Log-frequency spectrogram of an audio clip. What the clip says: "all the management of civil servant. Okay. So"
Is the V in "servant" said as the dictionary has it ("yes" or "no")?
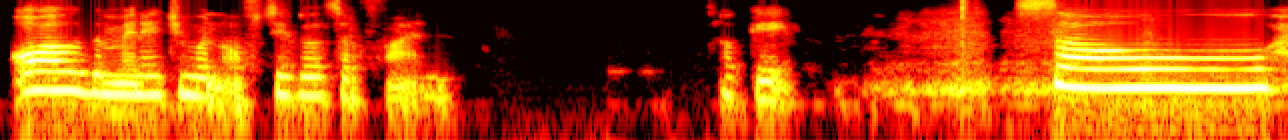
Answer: no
